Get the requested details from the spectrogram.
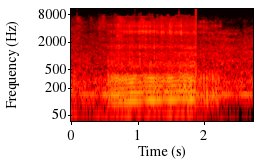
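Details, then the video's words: At a veterinary clinic, an angry caracal intimidating staff gives a short, deep, throaty growl that rises and fades over about two seconds, with a faint click near the end. "angry caracal hisses at vet staff"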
